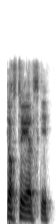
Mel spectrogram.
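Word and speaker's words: Dostoyevsky: Dotoyvki.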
